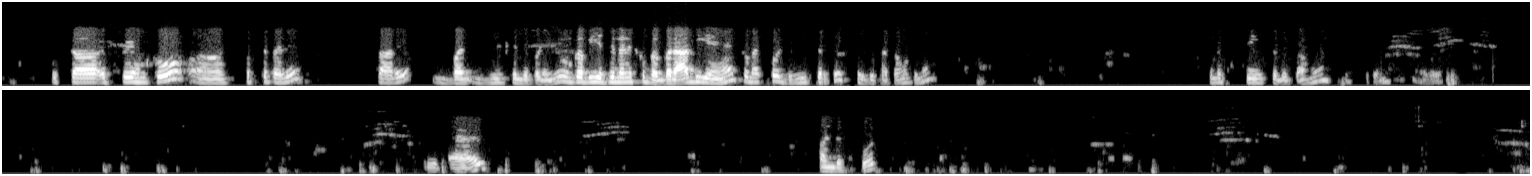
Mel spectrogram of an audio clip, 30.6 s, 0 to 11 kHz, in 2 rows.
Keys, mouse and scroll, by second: 4.3 click, 6.2 click, 7.7 click, 9.2 click, 11.3 ctrl+shift+s, 14.4 click, 18.7 click, 21.9 click, 22.8-24.3 typing, 24.8 Return.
